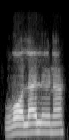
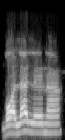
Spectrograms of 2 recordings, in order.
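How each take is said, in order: The two takes are said the same way.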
